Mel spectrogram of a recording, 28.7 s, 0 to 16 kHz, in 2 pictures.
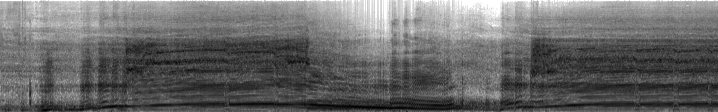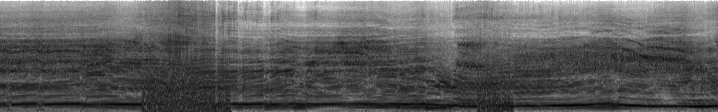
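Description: Audi 90 2.2's five-cylinder engine held high in the revs while drifting and doing burnouts, the note sagging and climbing again as the throttle comes and goes, over the noise of spinning, screeching tyres. The engine dips for a few seconds about a third of the way in, and there are two brief loud rushes of noise later on.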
